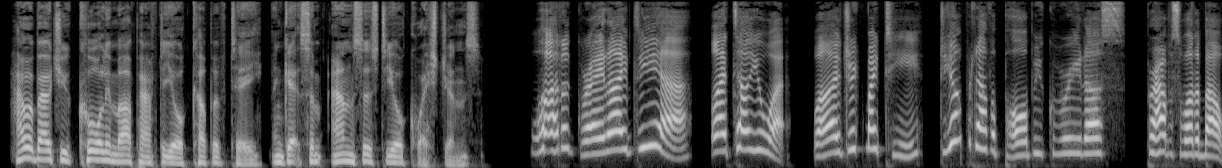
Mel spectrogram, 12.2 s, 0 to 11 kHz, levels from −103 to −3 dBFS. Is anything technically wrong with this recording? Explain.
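No, nothing technically wrong can be heard here.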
